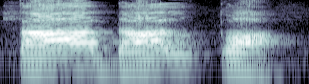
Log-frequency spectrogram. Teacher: जब हमारी ज़बान का सिरा ऊपर वाले दांतों की जड़ से मिलता है, ऊपर के जो दांत हैं उनकी जो जड़ है, जब हमारी ज़बान का सिरा उससे टकराता है तो उस सूरत में ता दाल क़ा, ये 3 हर्फ अदा होते हैं।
